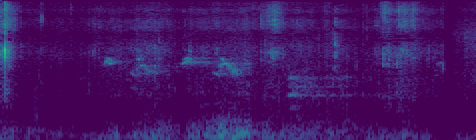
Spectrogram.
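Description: A few faint, short bird chirps over a low outdoor rumble, with a brief click at the very start.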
